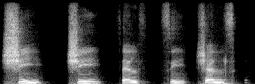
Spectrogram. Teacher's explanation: this sh is talavya, or the sh which is pronounced from the talu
